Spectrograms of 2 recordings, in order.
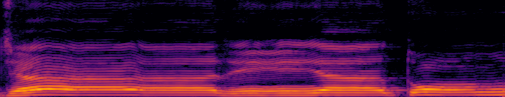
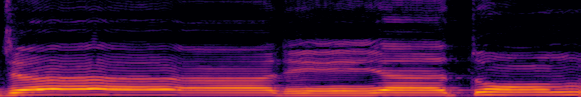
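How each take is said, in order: The two takes are said the same way.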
